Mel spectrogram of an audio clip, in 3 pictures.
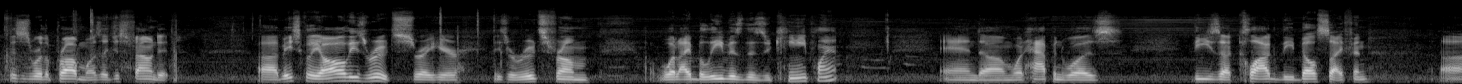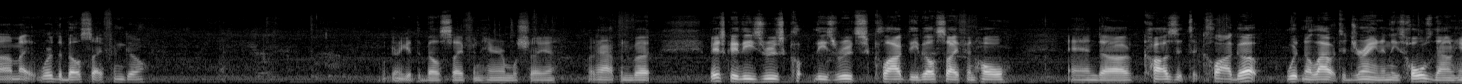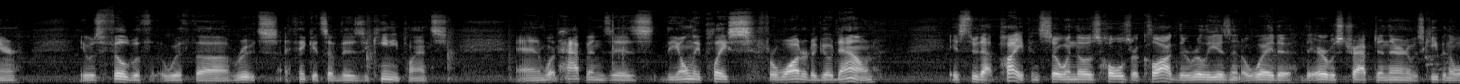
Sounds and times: Speech: 0.0 - 1.8, 2.6 - 5.9, 6.5 - 8.4, 9.4 - 11.2, 12.0 - 13.7, 14.4 - 16.1, 18.4 - 21.2, 21.8 - 24.7, 25.3 - 33.8, 34.4 - 38.0, 38.8 - 43.8.

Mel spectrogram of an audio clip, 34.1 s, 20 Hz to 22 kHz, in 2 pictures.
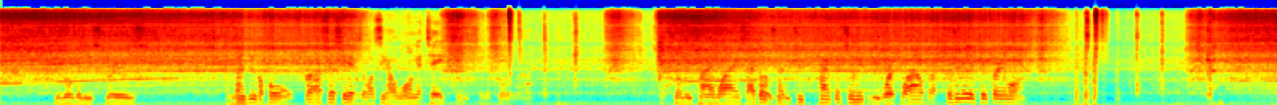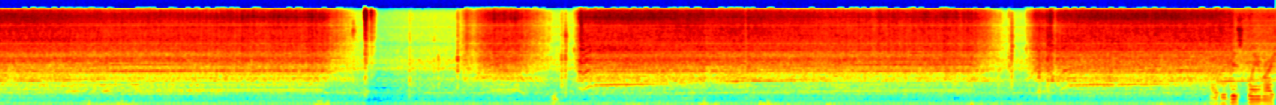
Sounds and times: Drill: 0.0 - 5.0, 5.8 - 7.0, 8.0 - 14.3, 15.8 - 22.0, 23.1 - 34.0.

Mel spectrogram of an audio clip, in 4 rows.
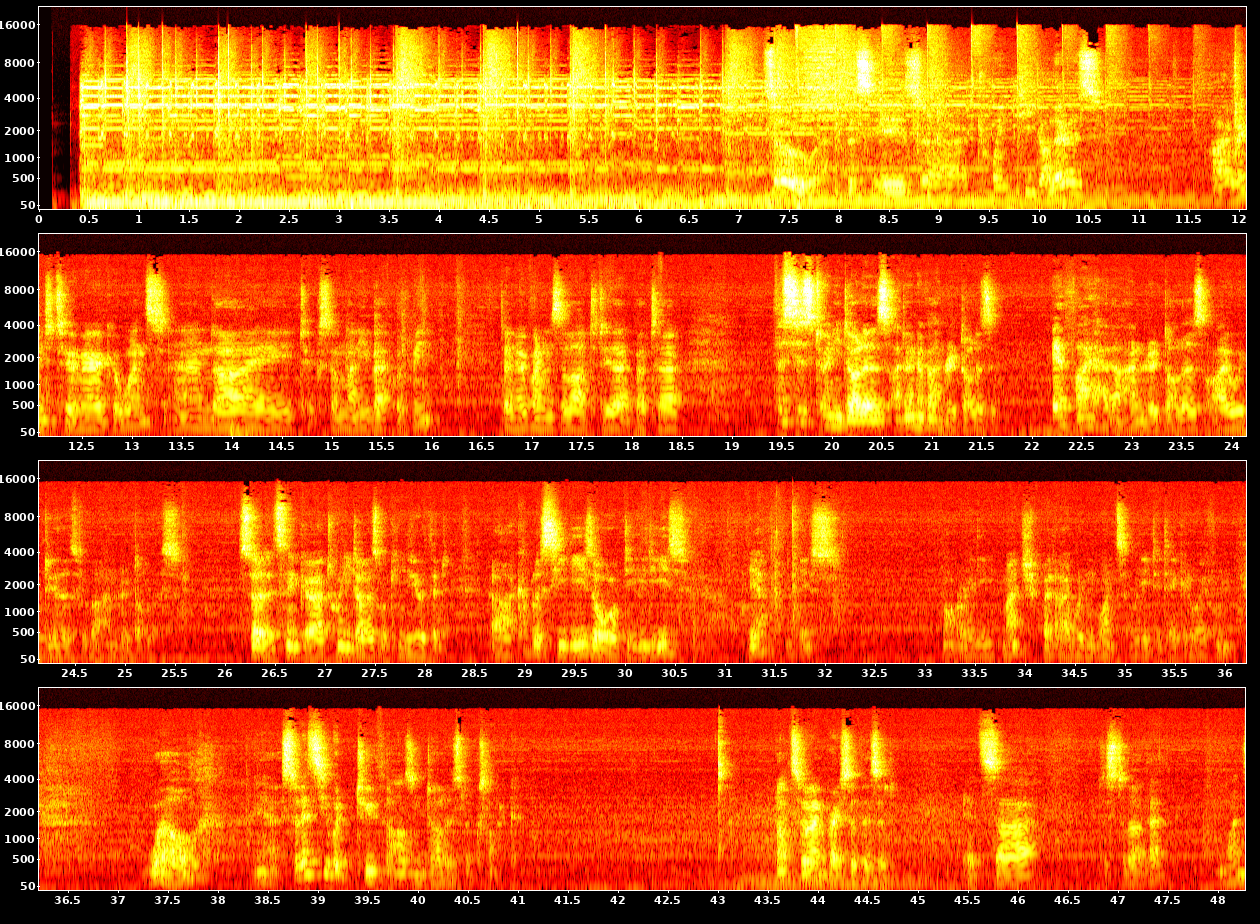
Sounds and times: Music: 0.2 - 12.0
Speech: 7.3 - 10.7, 11.7 - 16.1, 16.7 - 18.6, 19.4 - 32.2, 33.2 - 36.1, 37.3 - 41.1, 43.6 - 44.8, 45.4 - 48.2.

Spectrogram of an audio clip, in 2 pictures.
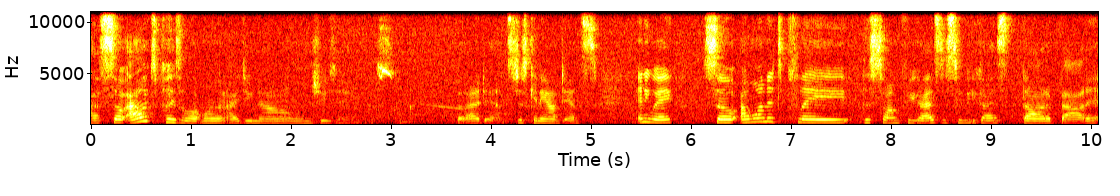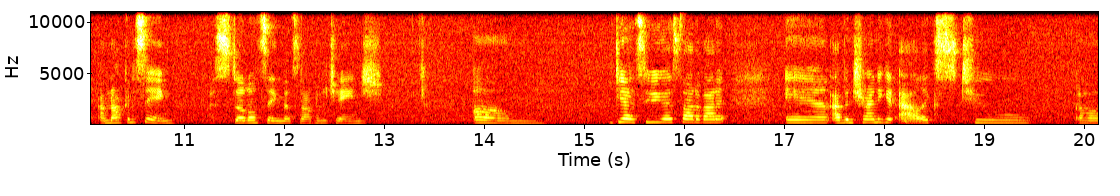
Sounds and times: Speech: 0.0 - 13.0, 13.9 - 14.6, 15.3 - 16.4, 17.0 - 20.1.

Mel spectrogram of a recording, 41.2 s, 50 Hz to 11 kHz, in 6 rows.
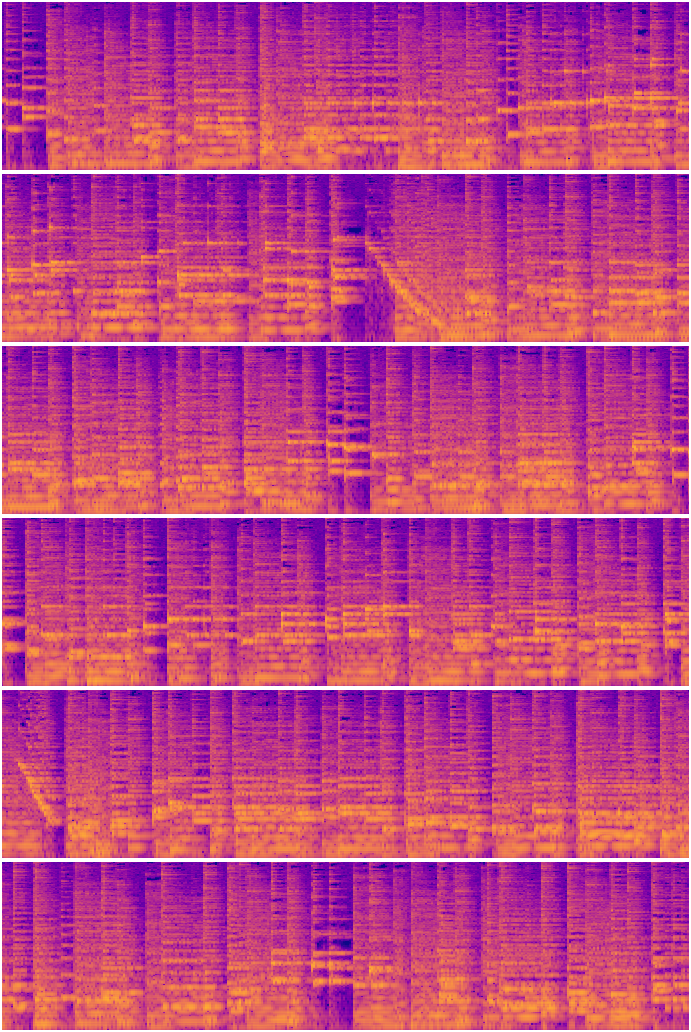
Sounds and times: Music: 0.0 - 41.2.

